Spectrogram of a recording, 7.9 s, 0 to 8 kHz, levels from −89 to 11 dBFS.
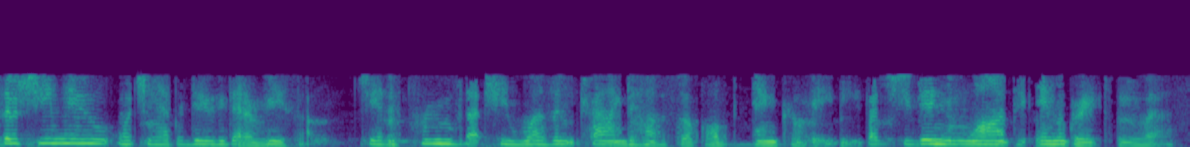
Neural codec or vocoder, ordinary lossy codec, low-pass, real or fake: codec, 24 kHz, 1.5 kbps, HILCodec; AAC, 16 kbps; 7.2 kHz; fake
